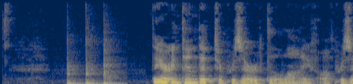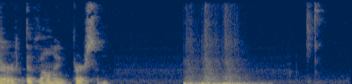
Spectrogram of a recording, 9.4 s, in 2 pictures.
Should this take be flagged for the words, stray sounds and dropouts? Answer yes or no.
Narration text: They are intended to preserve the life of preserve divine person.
yes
